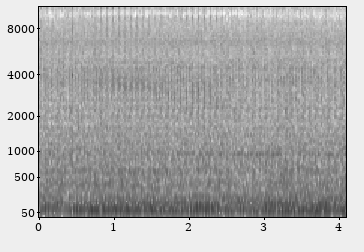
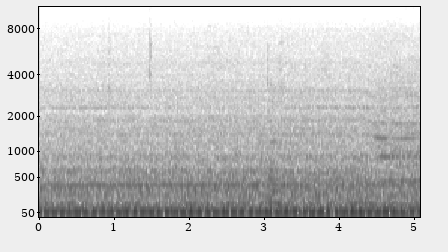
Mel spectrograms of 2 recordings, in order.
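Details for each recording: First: Tata Zest petrol at idle, rough and lumpy with an uneven low thump. A coupler was unplugged and the engine gave no response, so it runs on three cylinders with cylinder 4 dead. Scan shows P0304 and P0300; cylinder 4 injector/coil problem suspected. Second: Tata Zest petrol after fixing a cylinder 4 misfire, stored faults since passed: smooth, stable low idle with an even beat and the AC on, no stumbles or dropouts.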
